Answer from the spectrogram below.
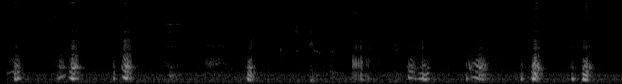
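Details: Infant with stridor: repeated short, harsh, pitched noisy breaths with whimpering, consistent with a narrowed upper airway.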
